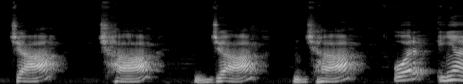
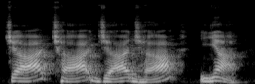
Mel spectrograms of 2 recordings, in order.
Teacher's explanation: अब हम पढ़ते हैं इसके बाद तालु से जो हमारे मुख की जो वायु है वो तालु को छू करके जब निकलती है या हमारी जीभ जो है वो तालु को टच करती है, स्पर्श करती है, तो इसे चा वर्ग निकलता है। देखें चा, छा, जा, झा और या ईंट का, ठीक है, चा, छा, जा, झा, या। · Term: तालु वर्ग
